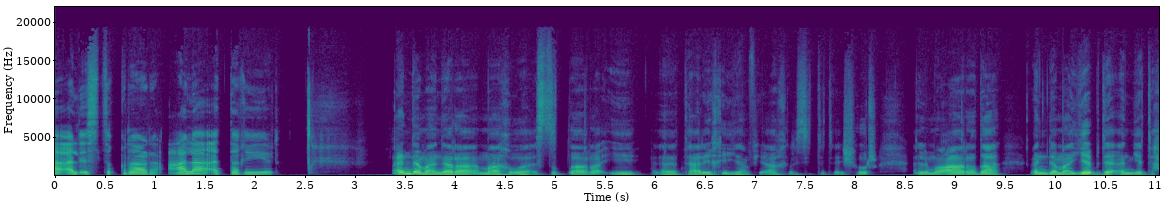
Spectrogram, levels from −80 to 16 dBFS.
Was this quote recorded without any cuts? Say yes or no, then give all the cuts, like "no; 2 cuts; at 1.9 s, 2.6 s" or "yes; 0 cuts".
yes; 0 cuts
